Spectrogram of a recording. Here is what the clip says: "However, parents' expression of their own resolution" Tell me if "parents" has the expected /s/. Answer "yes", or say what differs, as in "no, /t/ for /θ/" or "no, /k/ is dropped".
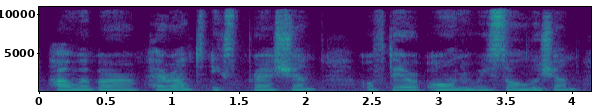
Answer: no, /s/ is dropped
